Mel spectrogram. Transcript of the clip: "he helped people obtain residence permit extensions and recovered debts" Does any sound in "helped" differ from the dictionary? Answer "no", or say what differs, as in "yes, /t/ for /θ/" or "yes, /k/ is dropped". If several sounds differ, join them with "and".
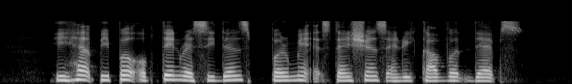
yes, /p/ is dropped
